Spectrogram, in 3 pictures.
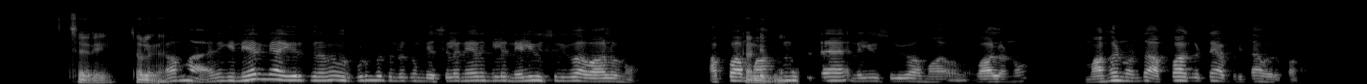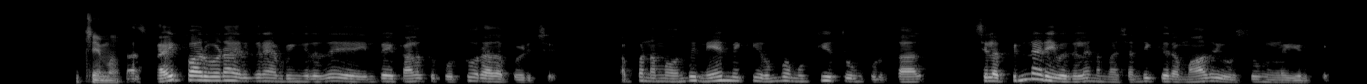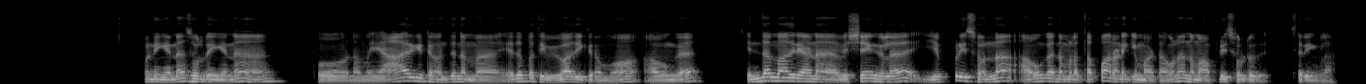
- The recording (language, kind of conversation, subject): Tamil, podcast, நேர்மை நம்பிக்கையை உருவாக்குவதில் எவ்வளவு முக்கியம்?
- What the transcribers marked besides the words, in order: tapping; in English: "ஸ்ட்ராயிட் பார்வொர்ட்டா"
